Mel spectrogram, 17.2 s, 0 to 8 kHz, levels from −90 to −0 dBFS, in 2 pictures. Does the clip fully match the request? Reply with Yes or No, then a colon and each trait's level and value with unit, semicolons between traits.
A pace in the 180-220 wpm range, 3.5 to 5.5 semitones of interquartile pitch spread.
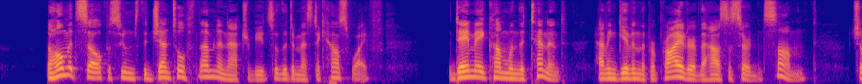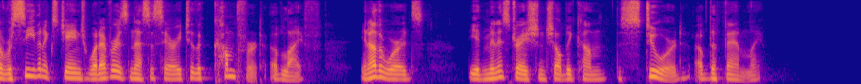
Yes: average, 185 wpm; average, 4.1 semitones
